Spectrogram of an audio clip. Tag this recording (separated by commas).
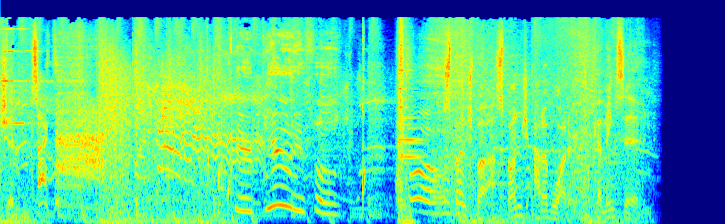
Speech, Music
